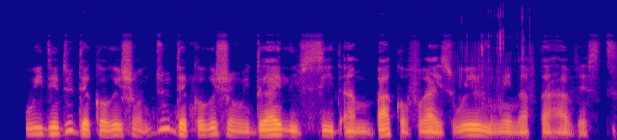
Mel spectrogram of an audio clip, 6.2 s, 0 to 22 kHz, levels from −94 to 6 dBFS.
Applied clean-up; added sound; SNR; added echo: neural mask model Resemble Enhance denoiser.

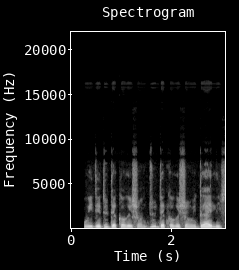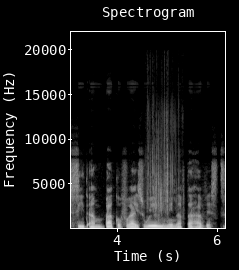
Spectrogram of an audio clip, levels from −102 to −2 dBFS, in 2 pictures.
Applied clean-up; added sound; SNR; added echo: neural mask model RNNoise.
